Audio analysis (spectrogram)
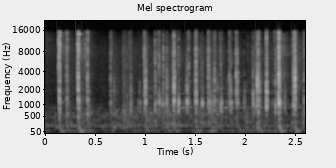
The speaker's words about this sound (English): Alright, types in the password. Alright, typed in the password for 5 doors.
